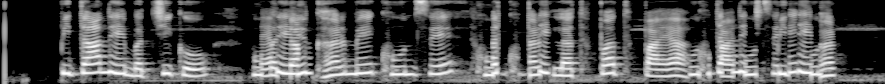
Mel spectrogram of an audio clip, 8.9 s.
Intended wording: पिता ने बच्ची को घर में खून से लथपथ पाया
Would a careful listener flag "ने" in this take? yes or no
no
